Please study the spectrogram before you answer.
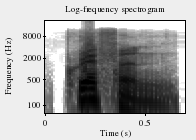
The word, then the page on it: griffin: American English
